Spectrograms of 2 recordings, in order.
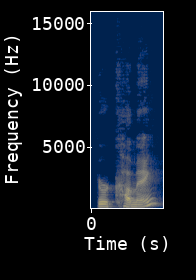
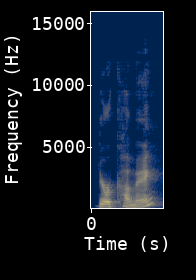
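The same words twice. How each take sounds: First: The pitch rises at the end. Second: The pitch rises at the end.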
